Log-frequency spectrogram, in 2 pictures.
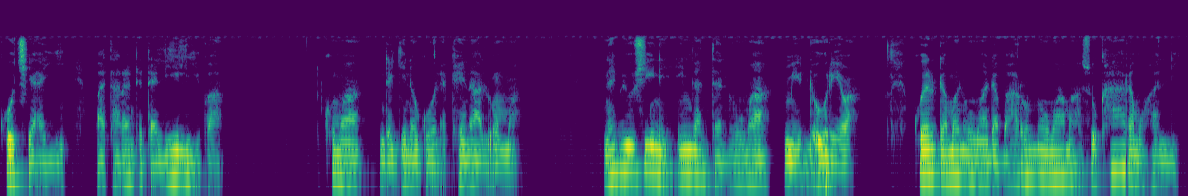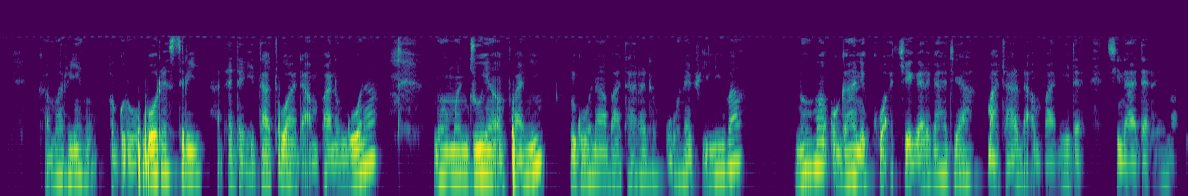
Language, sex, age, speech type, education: Hausa, male, 30-45, spontaneous, tertiary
